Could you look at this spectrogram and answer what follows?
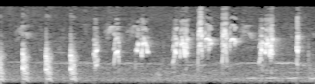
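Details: Javan myna singing in a master recording used to coax reluctant mynas to sing, giving harsh, scratchy broadband notes of varied shape in quick irregular succession, with a faint steady hum behind.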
